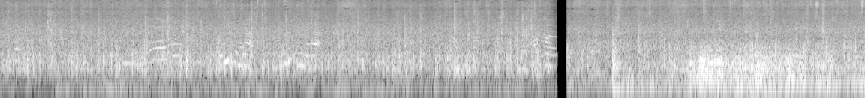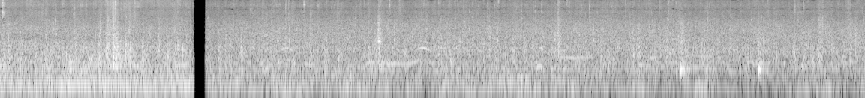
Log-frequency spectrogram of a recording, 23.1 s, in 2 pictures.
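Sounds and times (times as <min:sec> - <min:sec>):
steady rain falling: 0:00.0 - 0:23.0
low rumble of thunder: 0:07.6 - 0:21.5.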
